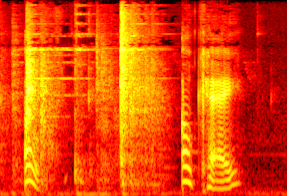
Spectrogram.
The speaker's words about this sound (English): fucking cat, damn, cat knocked over some shit. Ah! I'm trying to record, bitch! We'll be right back. My bad, y'all. My cat decided to literally just knock everything off the counter. Just fuck it all. Just clean off my shit.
